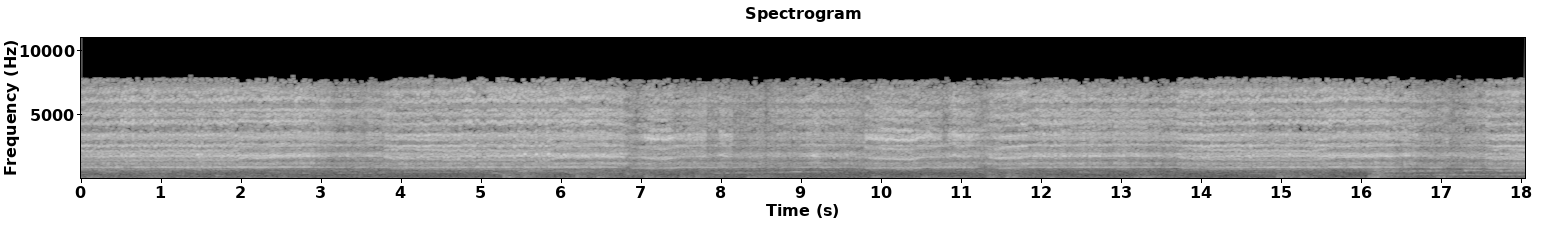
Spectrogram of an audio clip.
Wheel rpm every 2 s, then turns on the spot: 200, 230, 220, 220, 230, 220, 230, 220, 230.
none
